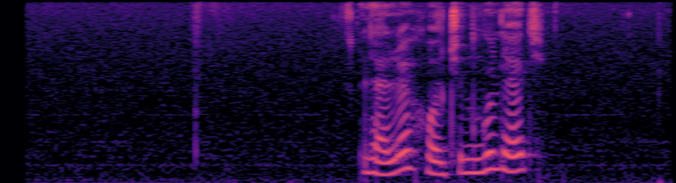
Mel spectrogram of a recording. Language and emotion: Russian, positive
